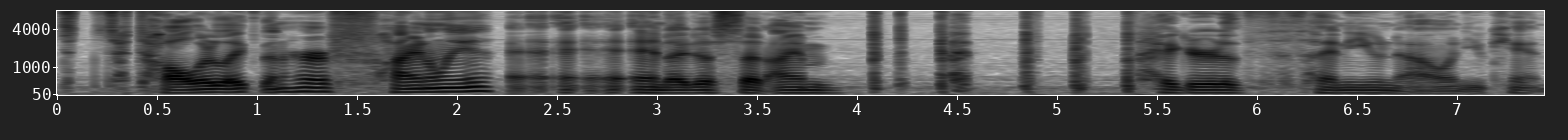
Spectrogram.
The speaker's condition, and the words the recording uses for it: Stuttering. But then when I do that, I stutter on the F, and then I don't stutter on the mover part.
